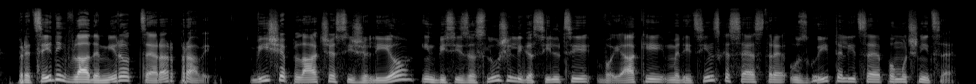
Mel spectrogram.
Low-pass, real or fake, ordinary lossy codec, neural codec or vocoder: 14.4 kHz; real; none; none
